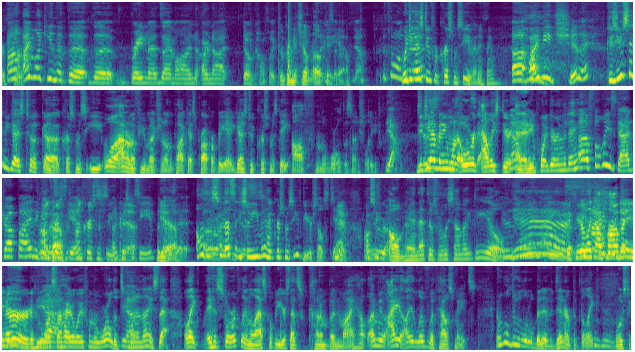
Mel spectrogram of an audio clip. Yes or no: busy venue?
no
